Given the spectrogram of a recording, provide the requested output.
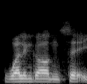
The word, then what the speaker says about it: Welwyn Garden City: that like yeah well in or where well well in garden city yes like 25 miles north of the center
